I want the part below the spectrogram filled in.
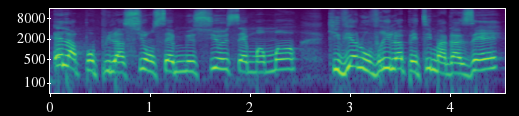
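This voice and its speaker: A woman with an Ivorian French accent, a guest on a TV talk show, telling a story in a lively way and acting out what each person said. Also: fairly high pitch, moderate pace. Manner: lively, tells stories in the first person and acts out what each person said. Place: TV studio.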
